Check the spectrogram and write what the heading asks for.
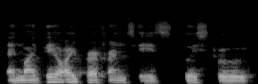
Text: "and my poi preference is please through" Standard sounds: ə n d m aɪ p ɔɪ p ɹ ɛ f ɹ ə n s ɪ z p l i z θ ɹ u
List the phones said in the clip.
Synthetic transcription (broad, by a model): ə n m aɪ p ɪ p ɹ ɛ f ɹ ə n s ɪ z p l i s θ ɹ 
